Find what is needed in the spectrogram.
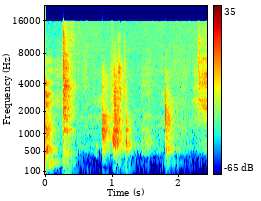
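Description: Knocks and clinks of a cordless chopper being taken apart: its plastic lid and blade are lifted out of the glass bowl, with a cluster of clatters about a second in and a sharp click near the end.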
